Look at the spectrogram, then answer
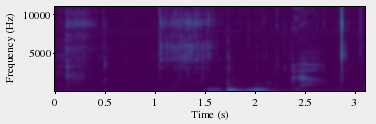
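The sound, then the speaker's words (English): Close-up drinking sounds: wet mouth clicks and a few swallowing gulps of water right at the microphone, with soft breaths and squishy liquid noises between them. “So we had our little water break”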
